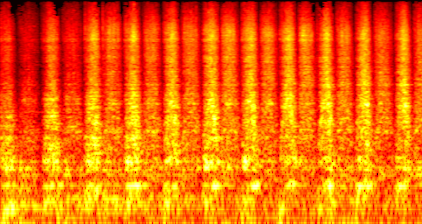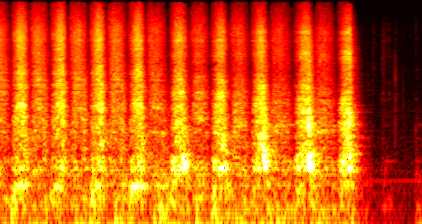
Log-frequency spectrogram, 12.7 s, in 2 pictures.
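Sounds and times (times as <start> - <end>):
hand saw cutting wood: 0.0 - 11.8.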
